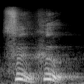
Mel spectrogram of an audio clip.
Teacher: 소리가 자연스럽게 나오다가 입 안에서 마찰이 일어나는 소리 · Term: 마찰음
